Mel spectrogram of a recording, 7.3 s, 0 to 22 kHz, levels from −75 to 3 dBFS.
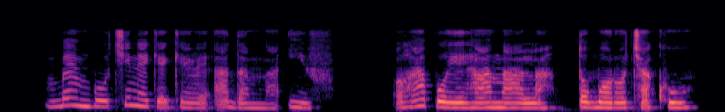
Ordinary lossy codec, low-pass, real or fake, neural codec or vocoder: none; 7.2 kHz; real; none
